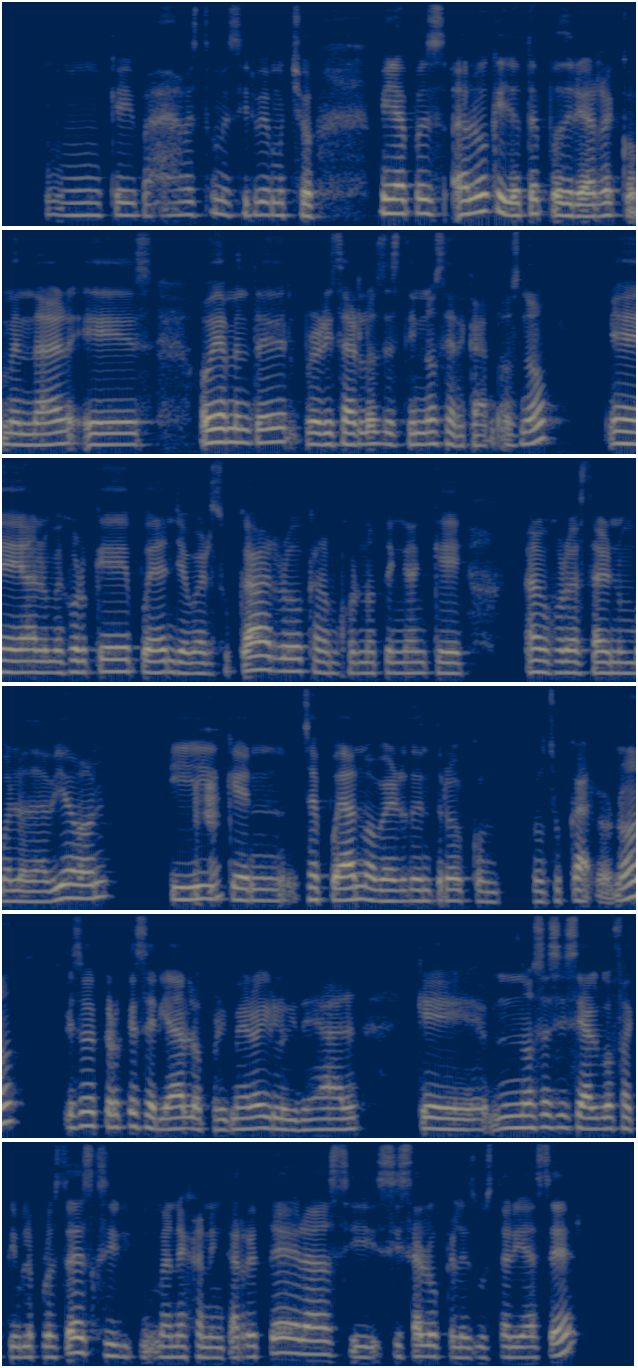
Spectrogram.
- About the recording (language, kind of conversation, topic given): Spanish, advice, ¿Cómo puedo viajar más con poco dinero y poco tiempo?
- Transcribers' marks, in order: none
